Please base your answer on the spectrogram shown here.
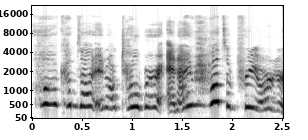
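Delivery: high, loud and fast gush; bubbling over with excitement; excited. Real, not acted. Booktuber gushing to viewers about a preorder, high and excited. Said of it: "I am so excited".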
